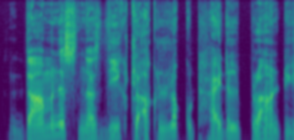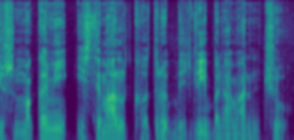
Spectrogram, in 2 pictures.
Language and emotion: Kashmiri, neutral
